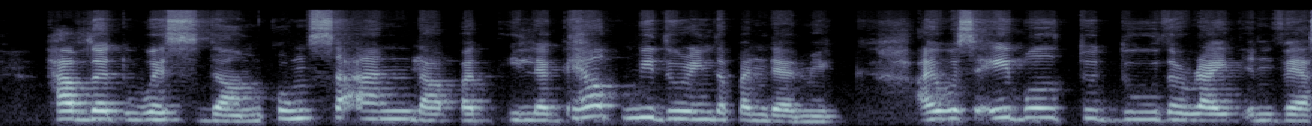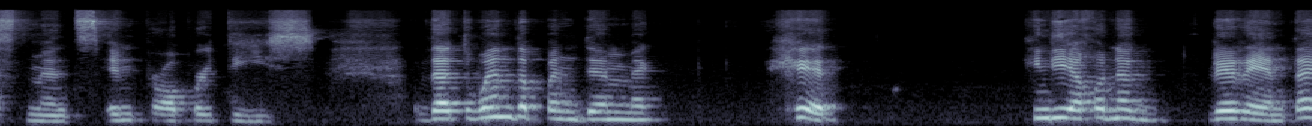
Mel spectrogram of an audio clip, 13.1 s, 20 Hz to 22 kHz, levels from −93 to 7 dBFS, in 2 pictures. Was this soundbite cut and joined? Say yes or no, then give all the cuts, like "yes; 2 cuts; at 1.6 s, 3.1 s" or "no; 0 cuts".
yes; 1 cut; at 2.8 s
